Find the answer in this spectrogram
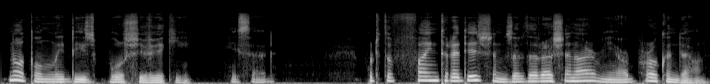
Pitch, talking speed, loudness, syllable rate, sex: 130 Hz, 145 wpm, -16 LUFS, 4.9 syllables/s, male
